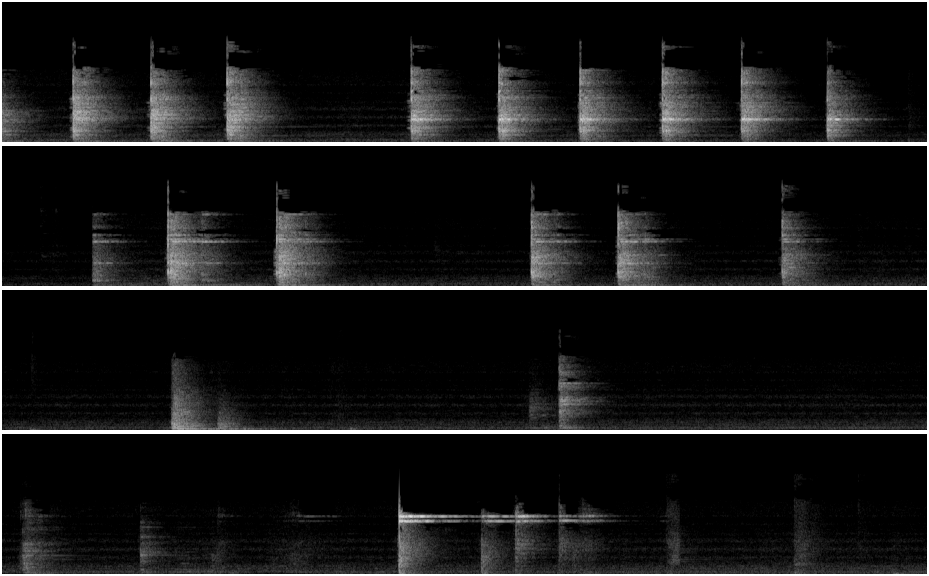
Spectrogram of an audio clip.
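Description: Hammer striking steel on a tractor's three-point hitch: quick runs of four to six blows, then single knocks about every two seconds, and near the end a short clatter with a high metallic ring.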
